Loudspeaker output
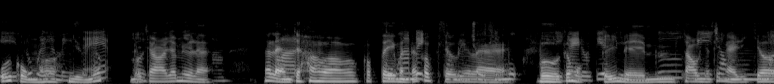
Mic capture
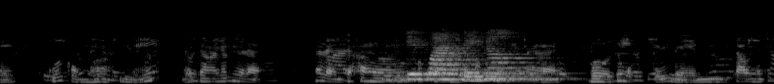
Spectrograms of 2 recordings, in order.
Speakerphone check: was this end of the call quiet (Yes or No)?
No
